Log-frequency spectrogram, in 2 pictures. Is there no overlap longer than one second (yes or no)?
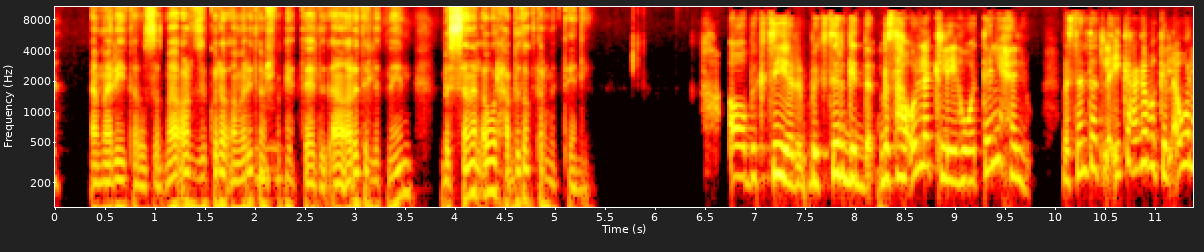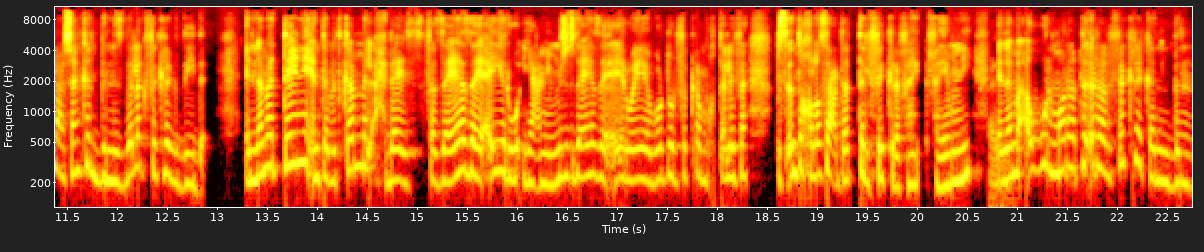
yes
